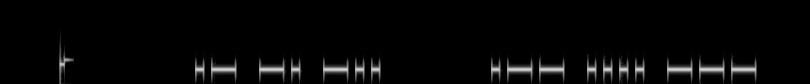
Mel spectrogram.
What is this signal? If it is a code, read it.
Morse code, heard as a keyed tone, about 16 wpm, 700 Hz. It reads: AND WHO
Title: 2x Word-Spacing - Sentences from Top 100 Words - 15wpm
